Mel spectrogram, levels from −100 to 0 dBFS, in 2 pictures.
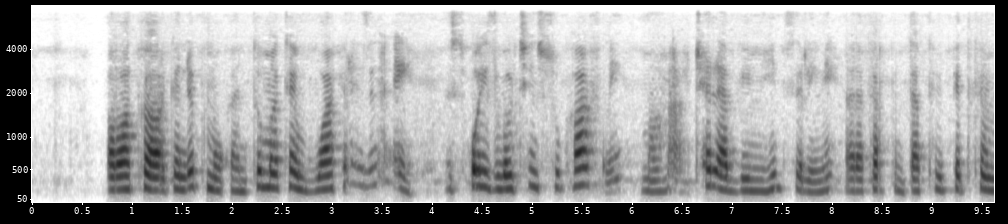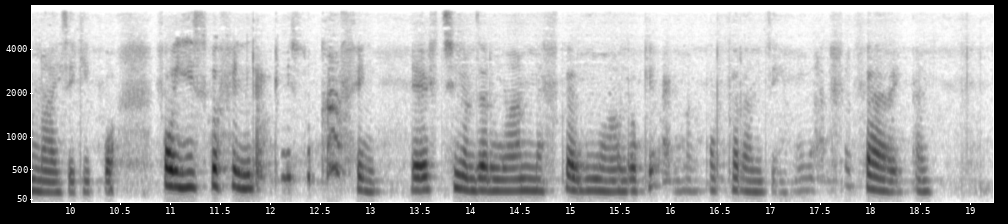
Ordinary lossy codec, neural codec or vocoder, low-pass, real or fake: none; codec, 24 kHz, 0.9 kbps, WavTokenizer, medium speech release version 1; 7.2 kHz; fake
